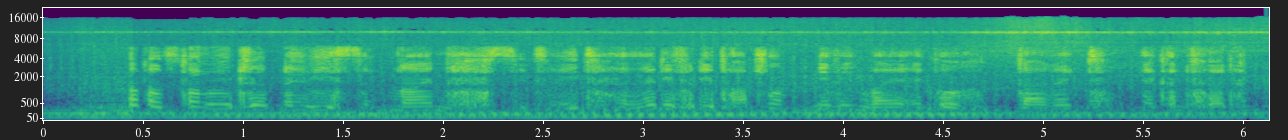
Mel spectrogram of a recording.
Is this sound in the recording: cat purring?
no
